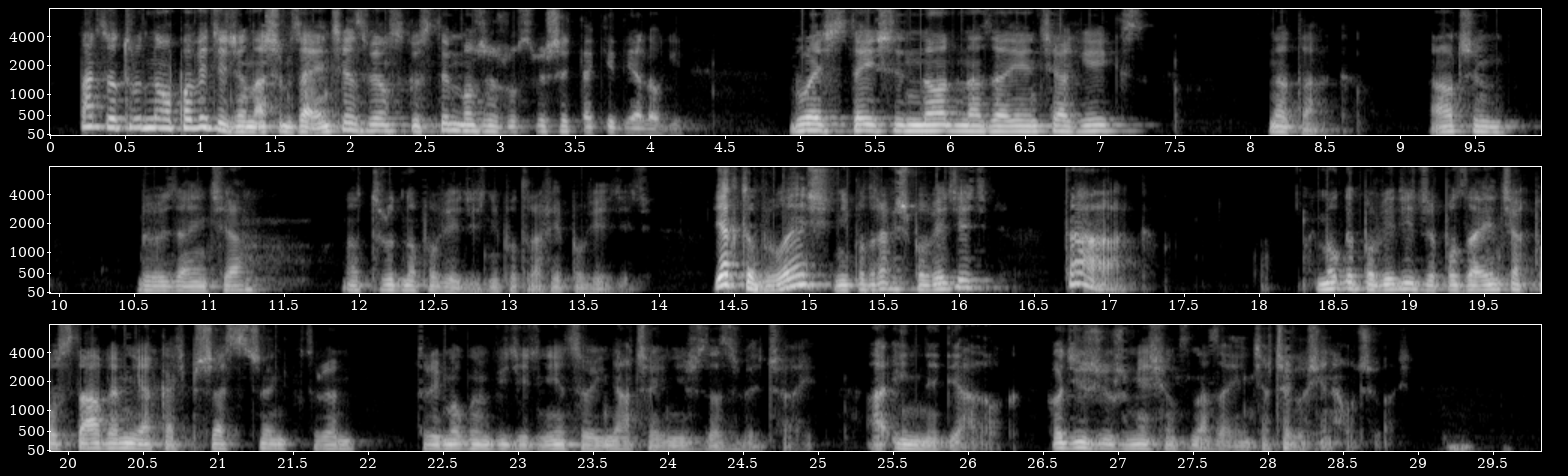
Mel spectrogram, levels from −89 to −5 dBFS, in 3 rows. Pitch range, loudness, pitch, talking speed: 95-130 Hz, -29 LUFS, 110 Hz, 140 wpm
